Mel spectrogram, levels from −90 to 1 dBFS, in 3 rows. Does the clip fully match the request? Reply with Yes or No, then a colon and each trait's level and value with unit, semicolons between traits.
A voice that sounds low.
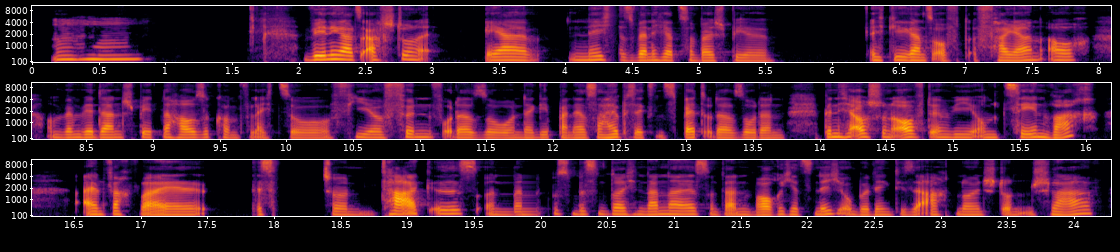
No: medium, 170 Hz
